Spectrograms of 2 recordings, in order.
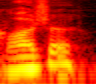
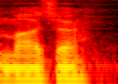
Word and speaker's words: Maajja: We introduced the show Maajja. Am I saying that right? – I don't know. – Maajja. Go with Maajja.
